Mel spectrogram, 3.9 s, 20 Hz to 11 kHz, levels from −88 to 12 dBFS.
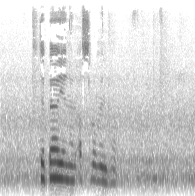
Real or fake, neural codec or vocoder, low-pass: real; none; 9.9 kHz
